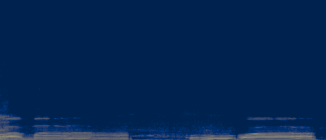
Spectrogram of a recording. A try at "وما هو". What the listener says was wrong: হুয়া ওয়াও টান হয়ে যাচ্ছে, হুয়া ওয়াও টান হবে না।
